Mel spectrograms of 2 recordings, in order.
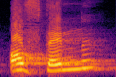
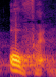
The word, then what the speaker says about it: often: Algunas personas de habla inglesa pronuncian la T. Algunas no lo pronuncian. Algunas personas dicen often y algunas dicen often.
